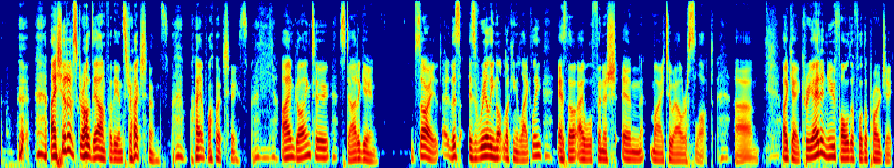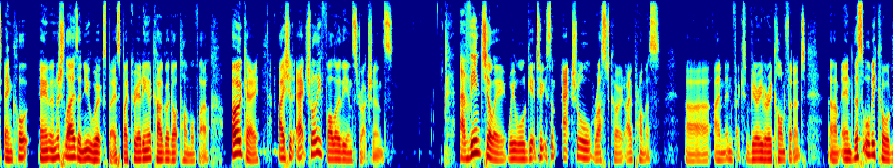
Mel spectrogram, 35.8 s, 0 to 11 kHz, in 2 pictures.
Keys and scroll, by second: 24.5 ctrl+Escape, 24.5 ctrl+`.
